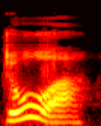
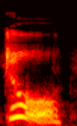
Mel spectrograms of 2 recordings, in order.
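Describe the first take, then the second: First: The vowel is a gliding diphthong. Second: The vowel is a single pure vowel. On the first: This is how the locals say it. "they were saying things like um, door" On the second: This is not how the locals say it. "meaning door"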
